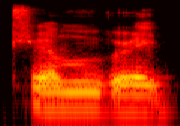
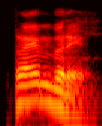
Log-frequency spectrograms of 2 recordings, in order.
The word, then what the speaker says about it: triumvirate: of a tour, one or all of the triumvirate of must experts are called. Sorry, how do you pronounce it? Triumvirate.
